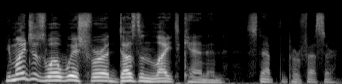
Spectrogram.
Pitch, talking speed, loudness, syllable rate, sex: 145 Hz, 225 wpm, -16 LUFS, 5.7 syllables/s, male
